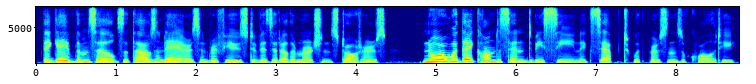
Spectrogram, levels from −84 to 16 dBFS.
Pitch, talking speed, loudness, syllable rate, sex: 195 Hz, 170 wpm, -20 LUFS, 4.9 syllables/s, female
